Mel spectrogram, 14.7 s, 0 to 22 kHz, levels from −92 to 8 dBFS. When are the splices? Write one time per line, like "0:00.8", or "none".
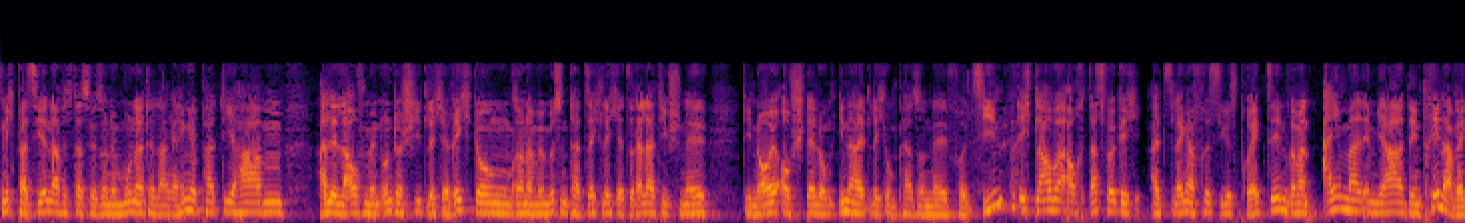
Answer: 0:05.1
0:10.1
0:12.9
